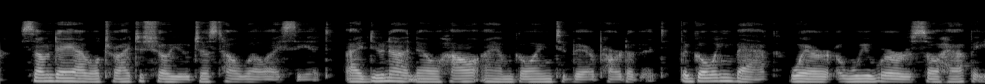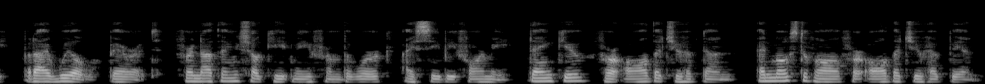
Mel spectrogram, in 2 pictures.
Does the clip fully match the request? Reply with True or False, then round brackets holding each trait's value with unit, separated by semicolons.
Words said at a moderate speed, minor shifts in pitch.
False (215 wpm; 2.2 semitones)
